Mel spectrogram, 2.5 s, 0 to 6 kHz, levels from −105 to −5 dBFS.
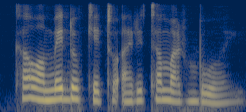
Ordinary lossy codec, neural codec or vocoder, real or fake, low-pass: none; codec, 16 kHz, about 1 kbps, DyCAST, with the encoder's durations; fake; 5.4 kHz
